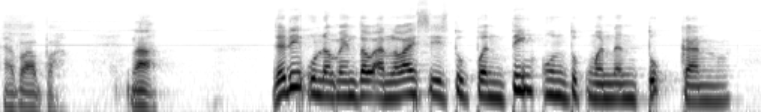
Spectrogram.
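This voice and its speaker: Lively intonation marks a man's high voice at a fairly quick pace, in a dry, close sound with no echo. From Indonesia, outside Jakarta. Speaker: crypto trading educator. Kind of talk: casual educational chat. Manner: clear, emphatic speech.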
